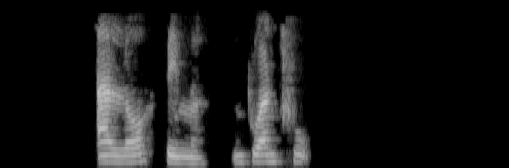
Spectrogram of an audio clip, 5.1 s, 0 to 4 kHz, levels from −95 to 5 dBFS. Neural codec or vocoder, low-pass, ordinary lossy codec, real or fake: none; 3.6 kHz; MP3, 32 kbps; real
